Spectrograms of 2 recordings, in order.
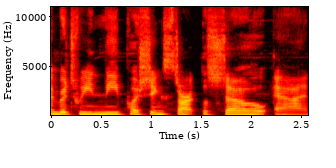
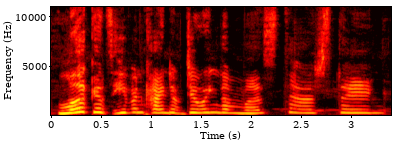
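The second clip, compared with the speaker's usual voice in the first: cooing; 11 semitones higher than usual. Real, not acted. Crafter coos at the gnome's mustache, high and slow. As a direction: coo over it like a puppy.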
